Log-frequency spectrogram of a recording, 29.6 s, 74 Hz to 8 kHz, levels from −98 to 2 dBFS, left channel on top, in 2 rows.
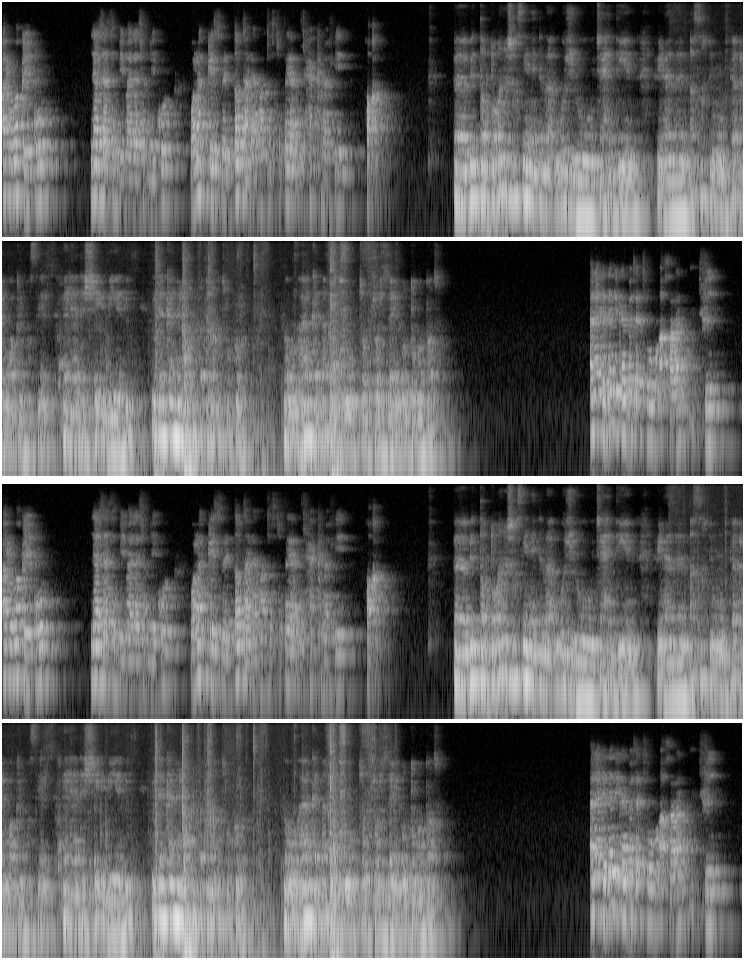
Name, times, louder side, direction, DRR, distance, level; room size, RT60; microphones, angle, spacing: voice 1, 0.0-0.9 1.8-3.3 3.8-6.8 7.3-7.5 26.6-29.0, equal, 75° left, -4 dB, 0.7 m, -30 dB
voice 2, 9.0-15.7 16.0-17.5 17.8-19.7 20.4-23.5, equal, 20° right, -6 dB, 0.7 m, -25 dB
sound 1, 13.3-22.8, right 1 dB, 65° right, 0.5 m, -32 dB
6.9 x 2.3 x 2.5 m, 0.89 s
head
